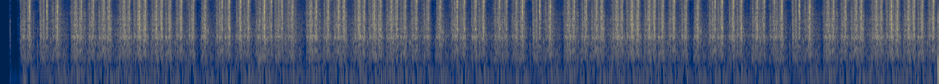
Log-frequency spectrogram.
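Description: Typing sound effect: rapid, uneven key clicks, several a second, keeping time with text being typed out on screen.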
